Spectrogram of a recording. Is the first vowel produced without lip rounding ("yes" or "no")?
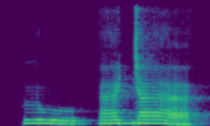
no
